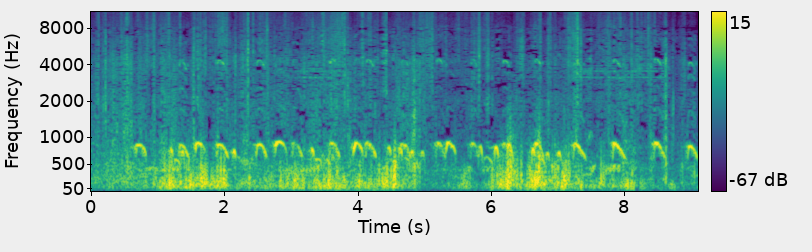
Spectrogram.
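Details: Arabian trumpeter pigeons, also called khoka pigeons, give rapid overlapping arched coos, many birds calling at once in a dense continuous chorus with low rumbling underneath.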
